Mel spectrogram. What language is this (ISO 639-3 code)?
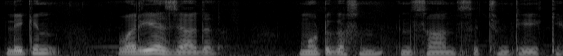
kas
